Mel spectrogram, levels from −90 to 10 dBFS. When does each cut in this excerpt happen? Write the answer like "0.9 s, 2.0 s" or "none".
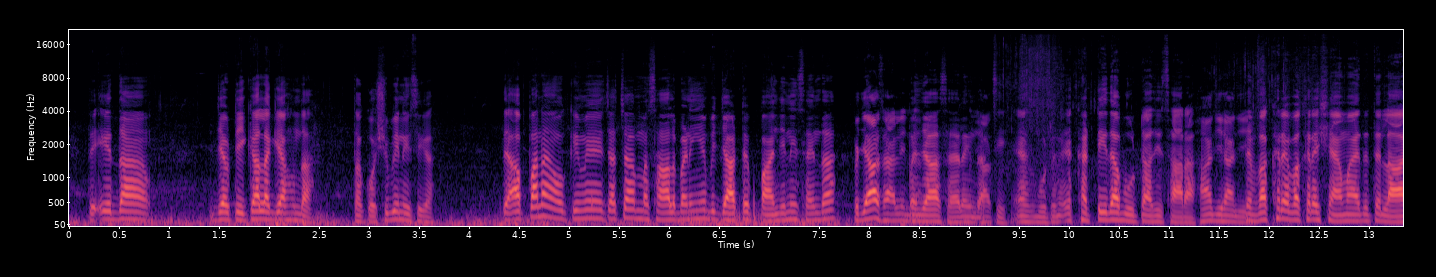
9.3 s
